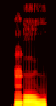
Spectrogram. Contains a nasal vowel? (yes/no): no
